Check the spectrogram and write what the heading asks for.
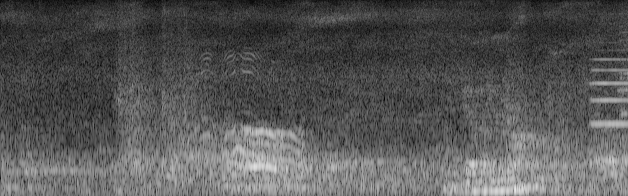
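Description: Indistinct voices talking over a steady background noise.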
